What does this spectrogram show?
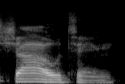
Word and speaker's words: shouting: So be careful with the pronunciation of this word. This is shouting. Because shooting es disparar con una pistola. Okay? Shouting es gritar. So screaming and shouting is a complete waste of time.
